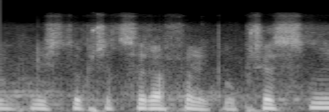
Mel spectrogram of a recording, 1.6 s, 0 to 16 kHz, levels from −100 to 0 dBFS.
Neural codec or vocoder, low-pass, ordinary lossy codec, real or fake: none; 7.2 kHz; Opus, 16 kbps; real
